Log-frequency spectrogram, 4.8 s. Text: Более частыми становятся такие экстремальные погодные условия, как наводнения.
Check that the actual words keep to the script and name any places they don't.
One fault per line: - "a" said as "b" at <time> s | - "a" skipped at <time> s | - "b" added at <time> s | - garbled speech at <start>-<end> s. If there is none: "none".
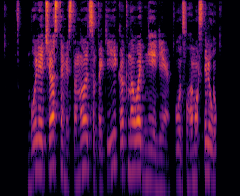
- "экстремальные погодные условия" skipped at 2.3 s
- garbled speech at 3.5-4.3 s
